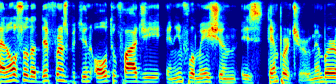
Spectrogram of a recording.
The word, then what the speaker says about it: autophagy: Autophagy or? Yeah, autophagy.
